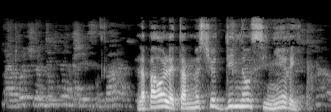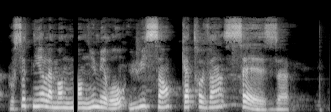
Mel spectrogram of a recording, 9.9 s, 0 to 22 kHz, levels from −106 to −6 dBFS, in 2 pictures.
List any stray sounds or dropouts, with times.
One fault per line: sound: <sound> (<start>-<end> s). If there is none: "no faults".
sound: dropout (6.1-6.1 s)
